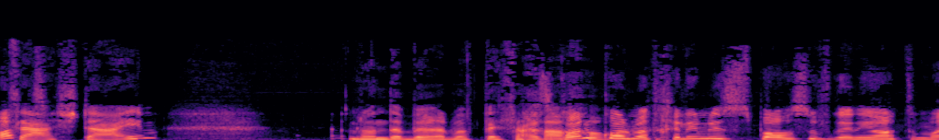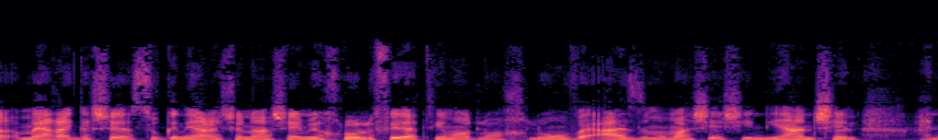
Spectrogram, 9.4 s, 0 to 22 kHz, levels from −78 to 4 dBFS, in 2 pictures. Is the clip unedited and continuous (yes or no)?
no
